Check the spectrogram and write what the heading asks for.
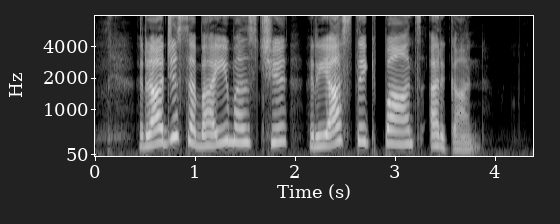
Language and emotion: Kashmiri, neutral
